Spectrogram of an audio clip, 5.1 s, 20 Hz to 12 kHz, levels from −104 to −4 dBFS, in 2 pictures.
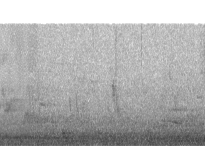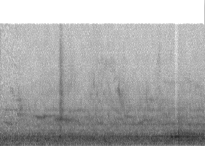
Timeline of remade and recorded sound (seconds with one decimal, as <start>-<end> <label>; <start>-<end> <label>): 0.0-0.4 remade; 0.4-2.8 recorded; 2.8-5.1 remade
